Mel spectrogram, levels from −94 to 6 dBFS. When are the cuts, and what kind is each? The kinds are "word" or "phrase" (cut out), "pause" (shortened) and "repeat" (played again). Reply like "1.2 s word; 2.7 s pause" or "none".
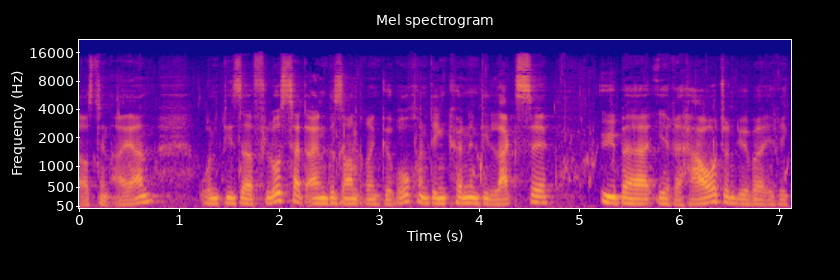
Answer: none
